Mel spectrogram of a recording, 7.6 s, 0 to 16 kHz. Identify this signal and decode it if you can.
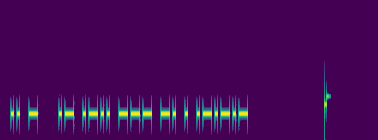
Morse code, heard as a keyed tone, about 20 wpm, 700 Hz. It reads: IT ALONE.
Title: Sentences with 6-Word Phrases - 20wpm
